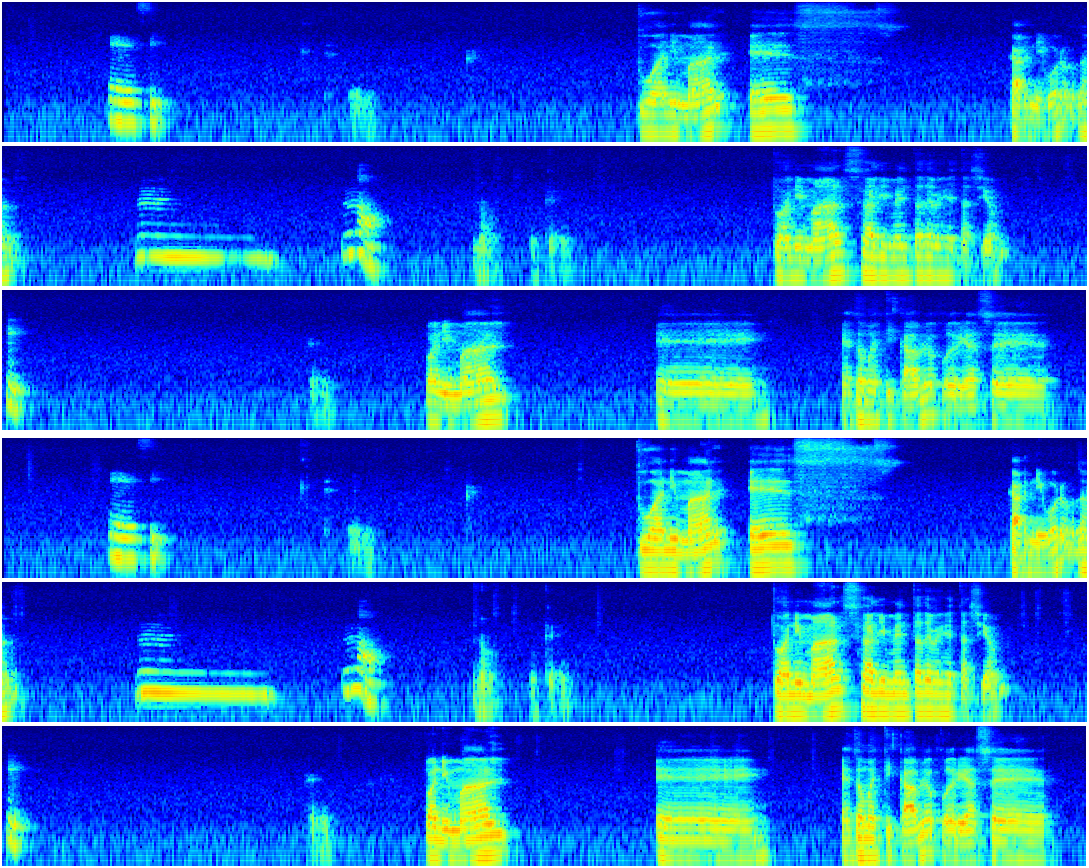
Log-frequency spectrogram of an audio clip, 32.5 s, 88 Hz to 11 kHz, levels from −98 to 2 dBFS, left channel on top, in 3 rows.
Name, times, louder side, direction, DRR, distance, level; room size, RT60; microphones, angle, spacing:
voice 1, 1.0-1.6 12.2-13.5 14.2-14.6 21.7-21.9, right 2 dB, 55° left, -1 dB, 0.9 m, -38 dB
voice 2, 6.3-8.8 10.1-11.0 15.6-15.8 16.3-16.5 18.5-20.9 24.8-25.0 25.9-26.7 28.2-29.3 30.1-32.1, right 4 dB, 75° right, 6 dB, 0.5 m, -33 dB
3.7 x 2.2 x 4.2 m, 0.32 s
head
